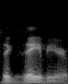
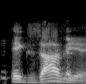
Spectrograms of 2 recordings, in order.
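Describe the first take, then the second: First: The name is said with the usual English pronunciation. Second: The name is said with a non-English pronunciation. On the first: This is how English speakers normally say it. "what we would normally say as Xavier" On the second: This is how the show's characters pronounce it. "they literally say Xavier. That is how they pronounce it"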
